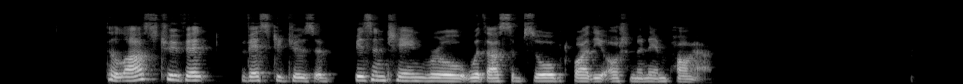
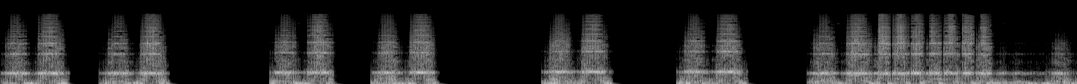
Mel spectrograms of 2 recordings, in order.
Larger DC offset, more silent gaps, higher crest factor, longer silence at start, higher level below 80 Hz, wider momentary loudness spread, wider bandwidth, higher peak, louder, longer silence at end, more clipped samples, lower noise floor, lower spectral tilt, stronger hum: neither; second, none vs 0.80-0.98 s, 1.84-2.68 s, 3.48-3.70 s, 4.53-5.40 s, 6.27-6.76 s, 7.62-8.07 s; about the same, 18 dB vs 14 dB; first, 1.05 s vs 0 s; second, -68 dBFS vs -32 dBFS; about the same, 10 LU vs 11 LU; about the same, 11.5 kHz vs 11.5 kHz; first, -2 dBFS vs -10 dBFS; first, -19 LUFS vs -23 LUFS; first, 2.55 s vs 0 s; neither; about the same, under -90 dBFS vs under -90 dBFS; first, -5.5 dB/octave vs -4 dB/octave; neither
